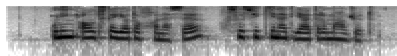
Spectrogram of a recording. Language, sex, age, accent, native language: Uzbek, female, 18-24, Farg'ona, Uzbek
